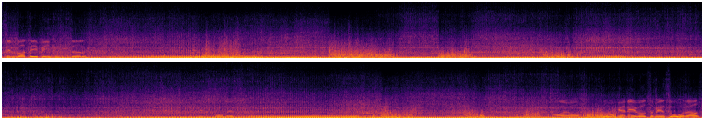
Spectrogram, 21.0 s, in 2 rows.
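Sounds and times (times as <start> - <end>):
motorcycle engine running: 0.0 - 21.0
wind noise on microphone: 1.4 - 13.3, 14.2 - 20.1.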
